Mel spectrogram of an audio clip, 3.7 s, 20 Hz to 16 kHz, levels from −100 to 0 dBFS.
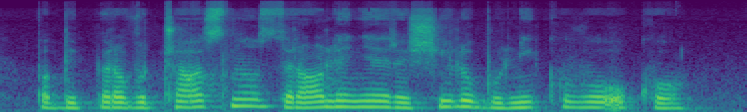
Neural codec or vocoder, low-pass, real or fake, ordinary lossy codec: vocoder, 44.1 kHz, 128 mel bands, Pupu-Vocoder; 14.4 kHz; fake; Opus, 16 kbps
